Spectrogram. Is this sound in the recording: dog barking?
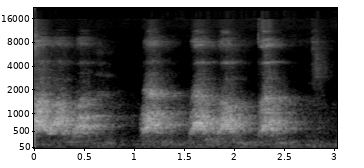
yes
